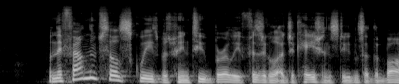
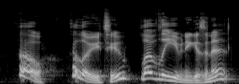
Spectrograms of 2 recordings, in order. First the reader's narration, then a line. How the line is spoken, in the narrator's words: the stallion said cheerfully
